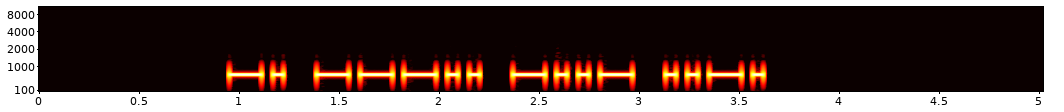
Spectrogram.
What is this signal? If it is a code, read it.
Morse code, heard as a keyed tone, about 26 wpm, 700 Hz. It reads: N8XF
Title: Speed Racing - USA Call Signs 22wpm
